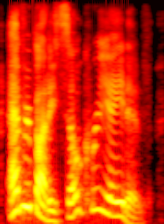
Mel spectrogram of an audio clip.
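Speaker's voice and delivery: high-pitched imitation of an online reviewer; lilting mock admiration, pitched well up; creative trend lady. Imitating the lady from the trend, high mock praise.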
